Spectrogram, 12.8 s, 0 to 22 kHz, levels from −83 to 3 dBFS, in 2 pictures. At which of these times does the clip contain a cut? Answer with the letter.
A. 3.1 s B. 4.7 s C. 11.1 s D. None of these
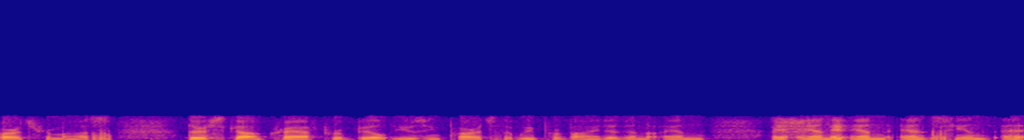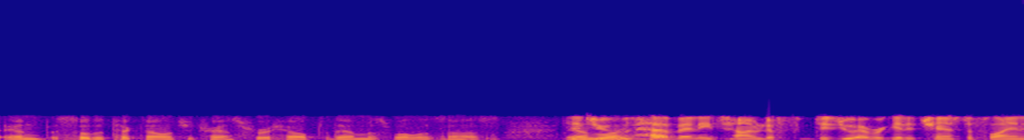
D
